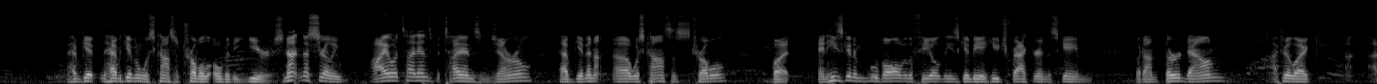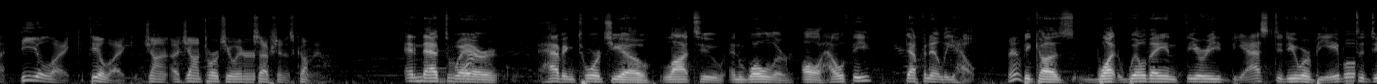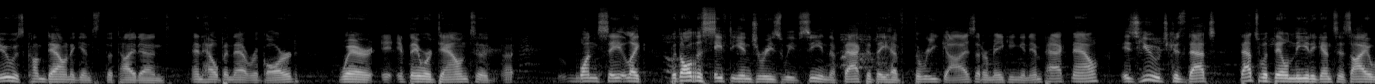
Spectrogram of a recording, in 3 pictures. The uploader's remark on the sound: live at Monk's in Sun Praire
